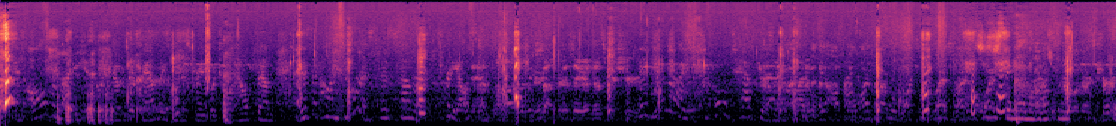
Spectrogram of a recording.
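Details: Baby (Mia) with harmless infant hiccups: repeated short, quiet catches and clicks at irregular intervals, with soft vocal sounds.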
